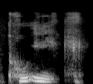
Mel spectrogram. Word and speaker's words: Khu.éex': come from ah the proper pronounced innate uh pronunciation of the uh the name is pouique it means a um potlatch in uh shrink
